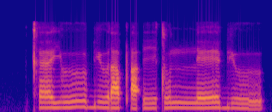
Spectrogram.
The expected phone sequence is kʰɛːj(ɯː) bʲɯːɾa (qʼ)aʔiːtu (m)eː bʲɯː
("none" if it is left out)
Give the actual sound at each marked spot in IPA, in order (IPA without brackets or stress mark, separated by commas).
ɯː, pʼ, nː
